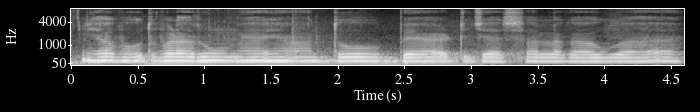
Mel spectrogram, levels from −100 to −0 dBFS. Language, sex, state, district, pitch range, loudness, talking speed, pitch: Hindi, male, Jharkhand, Deoghar, 145-160 Hz, -15 LUFS, 155 wpm, 155 Hz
